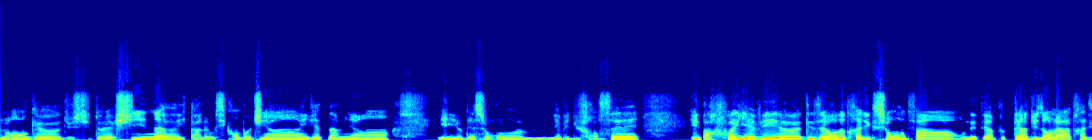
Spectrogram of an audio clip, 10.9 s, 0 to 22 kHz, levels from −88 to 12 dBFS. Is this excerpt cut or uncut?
cut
